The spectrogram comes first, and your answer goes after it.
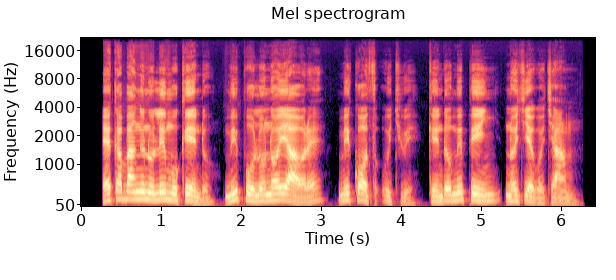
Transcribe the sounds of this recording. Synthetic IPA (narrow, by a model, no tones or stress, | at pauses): ɛkabaŋenolemokendomɪpolonɔjaɔɾɛ | mɪkɔt̪ot͡ʃwekendomɪpɪɲnɔt͡ʃjɛɡɔt͡ʃam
